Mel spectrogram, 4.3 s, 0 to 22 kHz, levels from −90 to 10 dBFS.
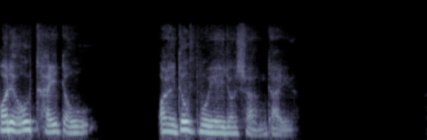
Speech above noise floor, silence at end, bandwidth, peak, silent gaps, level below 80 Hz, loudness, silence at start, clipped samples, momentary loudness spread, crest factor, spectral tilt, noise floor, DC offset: over 67 dB; 1.35 s; 12 kHz; -6 dBFS; 0.98-1.58 s; -60 dBFS; -24 LUFS; 0 s; under 0.1%; 15 LU; 18 dB; -7 dB/octave; under -90 dBFS; under 0.1%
